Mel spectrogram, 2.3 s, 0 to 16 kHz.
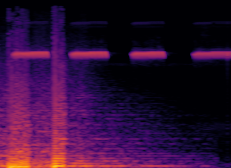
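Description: Crickets chirping in short, regularly spaced trills, about one every 0.6 seconds. Over the first second, the last two drum hits of a dramatic music sting die away under them.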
